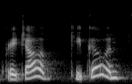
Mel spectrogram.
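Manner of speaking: ordinary talk, nothing marked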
